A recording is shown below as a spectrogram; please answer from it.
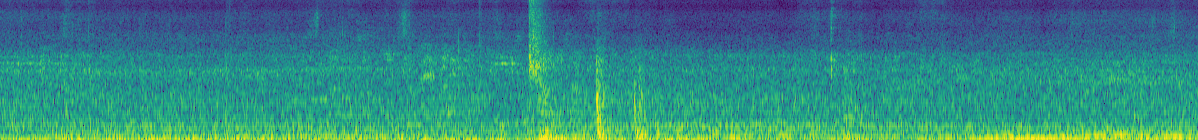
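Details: Low rumbling vehicle or train noise with a faint murmur of speech, scattered clicks and a sharp knock midway.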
